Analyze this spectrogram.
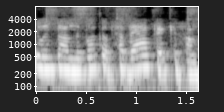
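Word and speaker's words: Habakkuk: vacation, but it was on the book of Habach, if I'm pronouncing that right.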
